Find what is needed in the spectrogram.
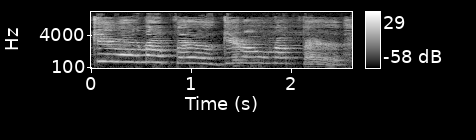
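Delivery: high, loud push; excited urging. Retold or imitated. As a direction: shout it up the rock. Urging lizard up rock.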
